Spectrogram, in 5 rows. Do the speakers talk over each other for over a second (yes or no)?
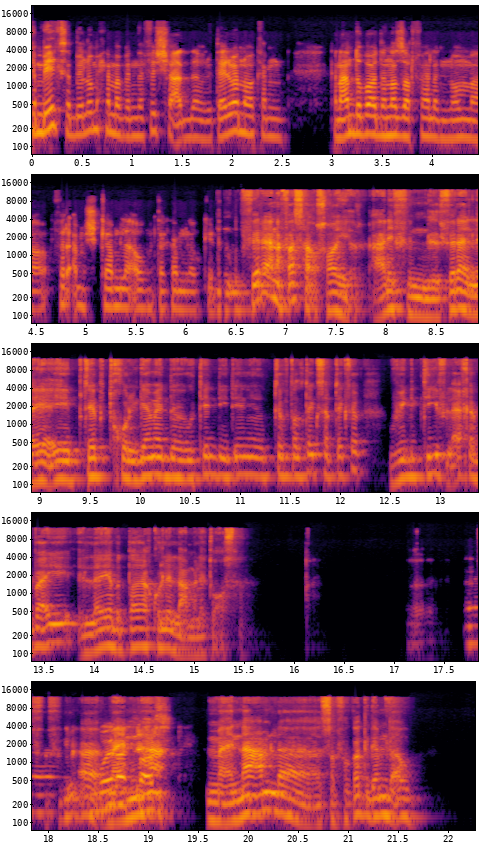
yes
